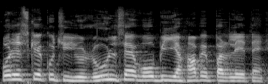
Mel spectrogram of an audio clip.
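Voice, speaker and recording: Young male gaming host, Pakistani accent, high voice, casual explanatory voice-over. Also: brisk, darkish tone.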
